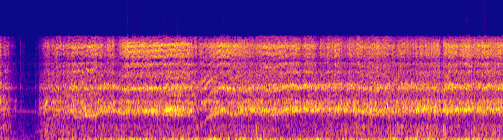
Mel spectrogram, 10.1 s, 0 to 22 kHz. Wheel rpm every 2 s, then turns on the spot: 100, 200, 210, 220, 220.
none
